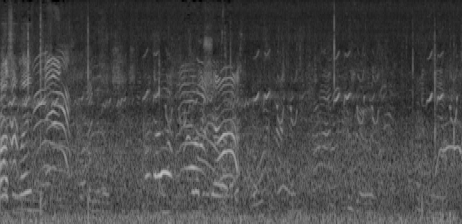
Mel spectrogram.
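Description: Young girls shout and call out across an open outdoor field.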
